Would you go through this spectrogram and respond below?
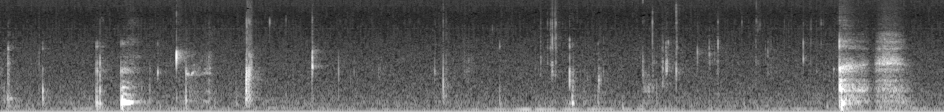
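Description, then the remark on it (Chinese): Quiet wet chewing of soft, juicy xiaolongbao soup dumplings: irregular squishy mouth clicks and smacks with short pauses, then a louder, juicier burst of mastication near the end. No one speaks. “已经被我嚼烂的食物，味道是不是不好啊？”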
